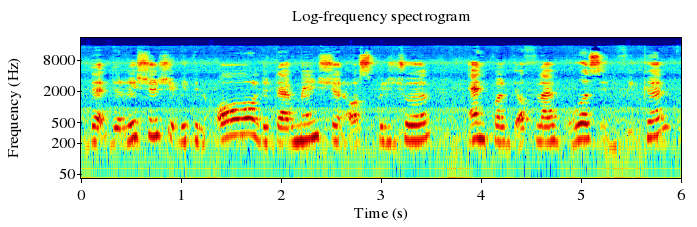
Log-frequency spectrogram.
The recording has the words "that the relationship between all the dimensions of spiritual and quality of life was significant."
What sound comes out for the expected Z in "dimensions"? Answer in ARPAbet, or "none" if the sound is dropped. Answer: none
